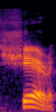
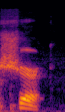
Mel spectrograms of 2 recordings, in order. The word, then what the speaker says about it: shirk: attributes are identical, is shirk or something. Firstly, Khusro is talking about minor shirk, not major shirk. And it's shirk, it's not shirk.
